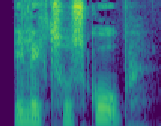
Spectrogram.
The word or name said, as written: ELEKTROSKOPER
